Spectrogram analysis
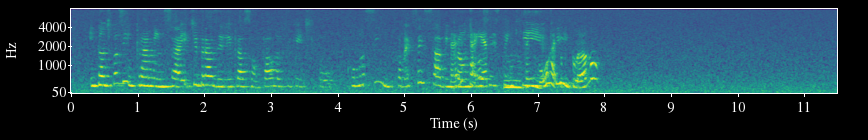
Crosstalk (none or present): present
